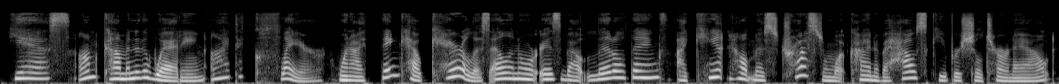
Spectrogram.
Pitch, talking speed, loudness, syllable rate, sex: 235 Hz, 165 wpm, -17 LUFS, 4.5 syllables/s, female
